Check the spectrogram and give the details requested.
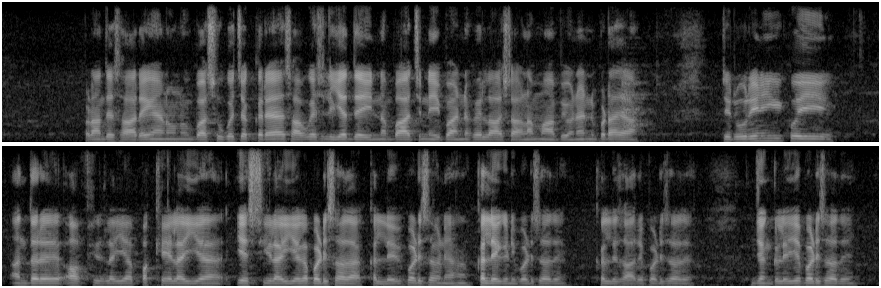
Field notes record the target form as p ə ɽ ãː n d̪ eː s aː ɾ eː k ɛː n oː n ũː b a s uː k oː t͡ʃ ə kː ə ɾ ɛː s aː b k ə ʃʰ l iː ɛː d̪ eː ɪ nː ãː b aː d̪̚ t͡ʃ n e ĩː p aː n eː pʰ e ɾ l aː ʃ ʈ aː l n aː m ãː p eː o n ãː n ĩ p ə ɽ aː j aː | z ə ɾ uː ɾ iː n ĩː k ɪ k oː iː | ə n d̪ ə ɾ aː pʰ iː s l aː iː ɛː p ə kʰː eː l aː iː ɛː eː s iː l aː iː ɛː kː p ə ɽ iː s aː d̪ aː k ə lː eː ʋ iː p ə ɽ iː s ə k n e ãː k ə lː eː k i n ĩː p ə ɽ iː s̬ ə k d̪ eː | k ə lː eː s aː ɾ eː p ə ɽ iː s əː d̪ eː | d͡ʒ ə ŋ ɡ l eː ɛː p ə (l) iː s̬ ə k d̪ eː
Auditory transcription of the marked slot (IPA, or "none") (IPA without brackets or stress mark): ɽ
